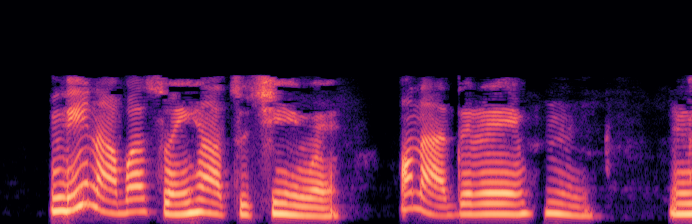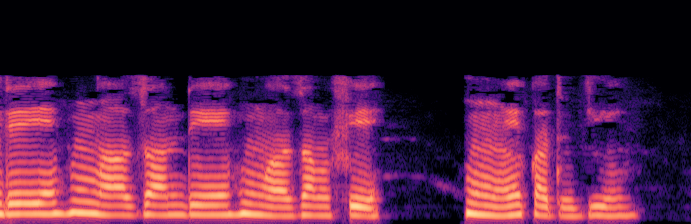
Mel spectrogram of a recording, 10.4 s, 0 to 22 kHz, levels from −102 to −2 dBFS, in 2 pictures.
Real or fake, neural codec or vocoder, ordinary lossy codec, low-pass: fake; autoencoder, 48 kHz, 128 numbers a frame, DAC-VAE, trained on Japanese speech; MP3, 32 kbps; 5.4 kHz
